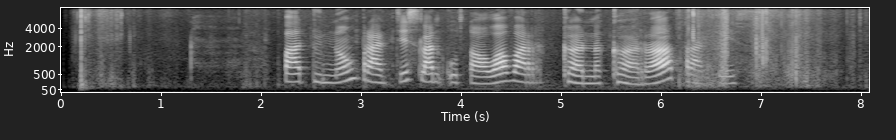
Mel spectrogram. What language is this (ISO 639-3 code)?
jav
